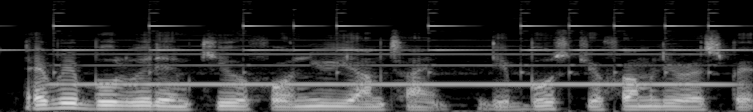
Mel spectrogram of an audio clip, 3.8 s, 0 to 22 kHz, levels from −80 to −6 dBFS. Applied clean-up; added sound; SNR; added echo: none; Wind instrument, woodwind instrument + Bicycle bell; 7 dB; none.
